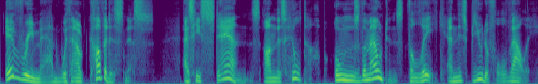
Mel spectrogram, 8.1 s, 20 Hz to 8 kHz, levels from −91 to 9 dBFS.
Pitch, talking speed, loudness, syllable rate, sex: 150 Hz, 140 wpm, -20 LUFS, 4.2 syllables/s, male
